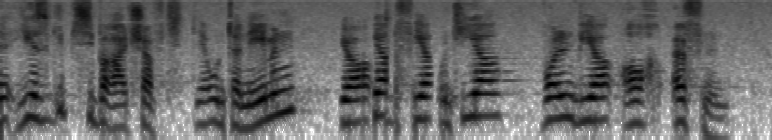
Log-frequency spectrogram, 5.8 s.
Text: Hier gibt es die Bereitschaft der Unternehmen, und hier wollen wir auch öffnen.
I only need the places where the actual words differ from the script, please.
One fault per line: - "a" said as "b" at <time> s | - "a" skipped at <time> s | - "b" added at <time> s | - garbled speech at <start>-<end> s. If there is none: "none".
- garbled speech at 2.6-3.2 s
